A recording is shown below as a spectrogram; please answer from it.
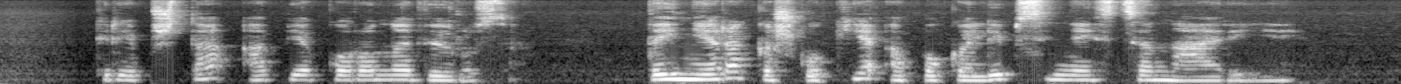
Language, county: Lithuanian, Marijampolė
